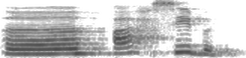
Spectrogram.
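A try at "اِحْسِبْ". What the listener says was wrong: हमजा पे क्या आप डाल रहे हो? बिल्कुल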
